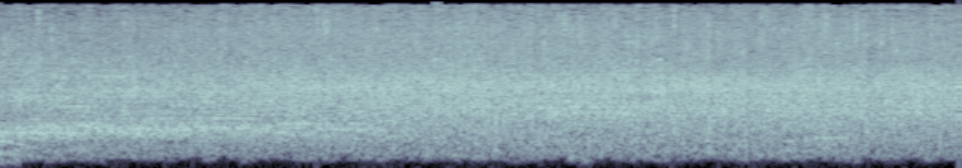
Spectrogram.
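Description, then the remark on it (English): A crowd applauds steadily, a dense, even wash of many hands clapping at once, loud and sustained for several seconds without letting up. “Please don't clap too long.”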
